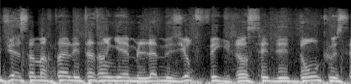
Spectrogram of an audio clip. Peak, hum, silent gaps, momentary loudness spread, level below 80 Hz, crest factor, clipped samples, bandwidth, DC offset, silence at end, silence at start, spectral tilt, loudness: -2 dBFS; none; none; 2 LU; -22 dBFS; 12 dB; under 0.1%; 15.5 kHz; under 0.1%; 0 s; 0 s; -5 dB/octave; -14 LUFS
